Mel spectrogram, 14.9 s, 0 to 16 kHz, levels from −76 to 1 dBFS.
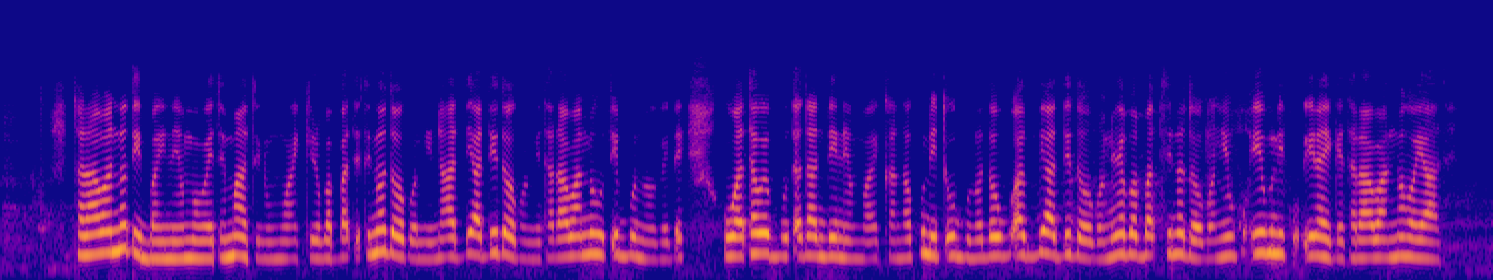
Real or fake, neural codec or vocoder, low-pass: fake; autoencoder, 48 kHz, 32 numbers a frame, DAC-VAE, trained on Japanese speech; 14.4 kHz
